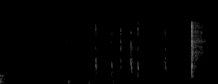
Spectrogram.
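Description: Typing on a computer keyboard: a quick run of keystrokes in the second half, the last one loudest.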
